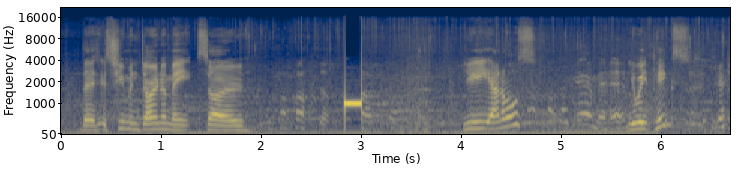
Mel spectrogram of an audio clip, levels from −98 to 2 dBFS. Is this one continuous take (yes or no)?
yes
